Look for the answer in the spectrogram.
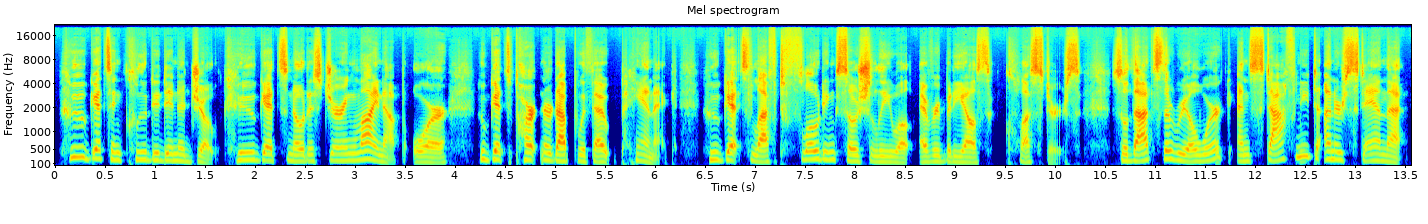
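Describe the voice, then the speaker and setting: A woman's voice: fairly low pitch, animated, normal speed, no echo, clean studio sound. A woman co-hosting a podcast, talking in a structured, instructional way and stressing points through short, parallel lists. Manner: emphatic, listing examples in short parallel phrases. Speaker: podcast co-host.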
